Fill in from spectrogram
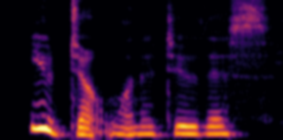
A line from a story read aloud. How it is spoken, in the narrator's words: he muttered under his breath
